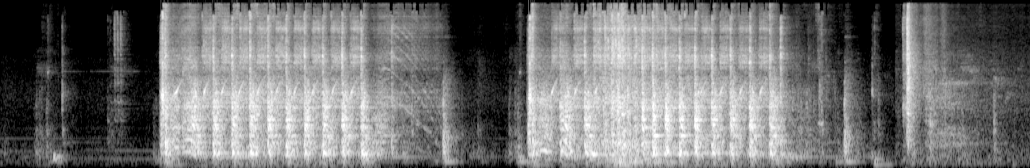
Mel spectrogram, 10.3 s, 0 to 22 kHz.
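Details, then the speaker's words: Alfa Romeo 147 1.9 JTD 8-valve diesel, hot engine, code P1320: two long bursts of steady starter cranking at about two to three turns a second, engine never catches; crank no start when hot. "Today we have here a Alfa 147 with a JTD 8 valve engine. This car has a crank no start when hot."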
